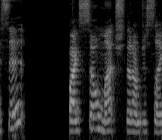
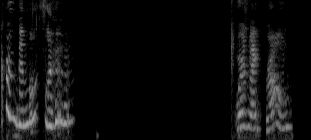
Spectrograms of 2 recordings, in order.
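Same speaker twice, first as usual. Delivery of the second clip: tiny, high little gnome voice; 7 semitones higher than usual. While screwing in drawers, playing a little gnome: little gnome voice. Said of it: "I'll just sound like a little gnome".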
